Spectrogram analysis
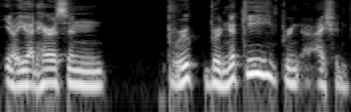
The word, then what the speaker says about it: Brunicki: You know, you had Harrison Brunuki, I should say his name better. Anyway, I think yeah, how do you say it? I think it's Brunick. I don't I would have said Brunicki, but but you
